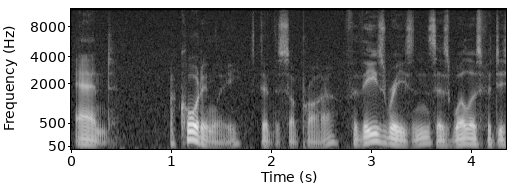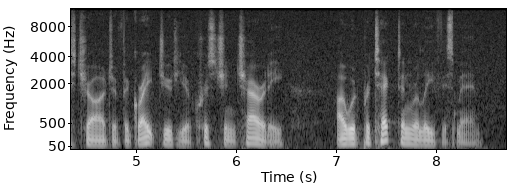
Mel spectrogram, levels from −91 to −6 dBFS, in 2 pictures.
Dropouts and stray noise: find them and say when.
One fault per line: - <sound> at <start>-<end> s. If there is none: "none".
- dropout at 1.8-1.9 s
